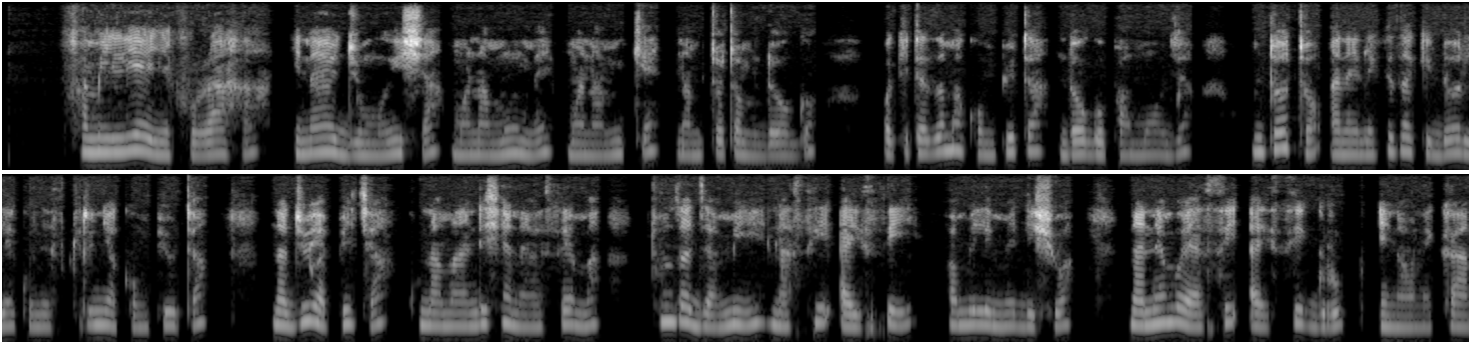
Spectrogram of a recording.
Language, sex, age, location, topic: Swahili, female, 18-24, Kisumu, finance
